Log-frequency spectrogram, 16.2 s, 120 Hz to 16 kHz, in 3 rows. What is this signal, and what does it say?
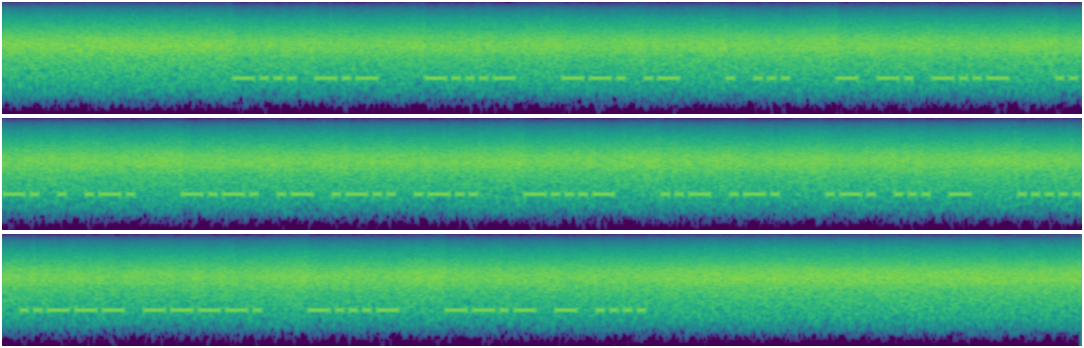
Morse code, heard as a keyed tone, machine-sent, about 35 wpm, 580 Hz, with radio static. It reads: BK <BT> GA ES TNX FER CALL <BT> UR RST 529 <BT> QTH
